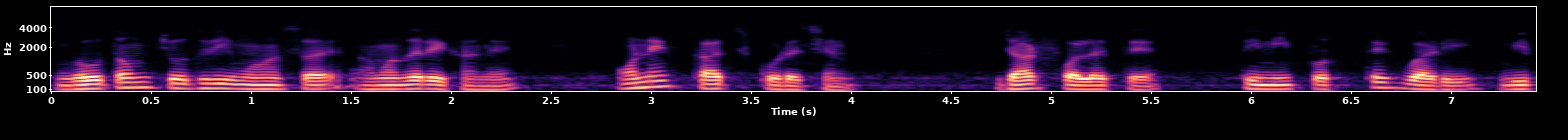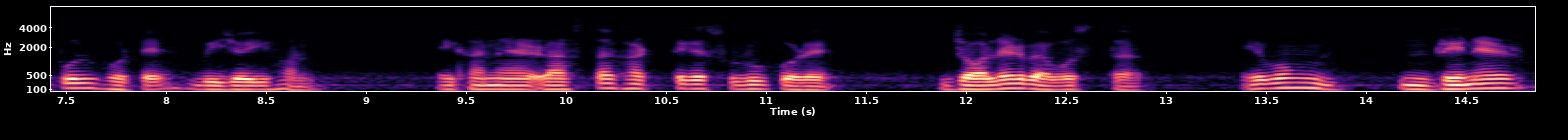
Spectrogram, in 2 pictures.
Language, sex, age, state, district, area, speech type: Bengali, male, 18-30, West Bengal, Howrah, urban, spontaneous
